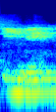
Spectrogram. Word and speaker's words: Edy: First name is, last name is pronounced Edy, spelled E-D-Y.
